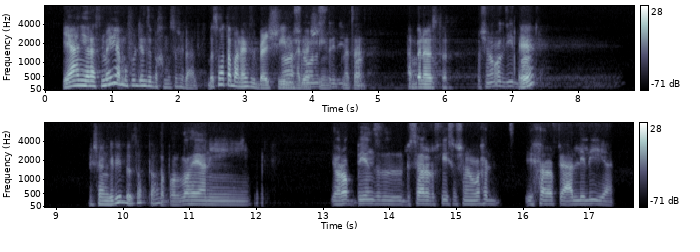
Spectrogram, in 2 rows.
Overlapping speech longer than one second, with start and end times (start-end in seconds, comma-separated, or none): 3.5-4.8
